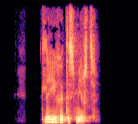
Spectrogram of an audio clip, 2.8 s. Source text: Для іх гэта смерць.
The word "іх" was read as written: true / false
true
